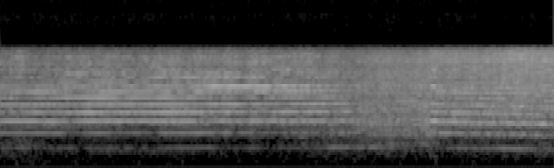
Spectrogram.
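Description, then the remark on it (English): A train goes by on tracks, its horn blaring in one long, steady, multi-toned blast that holds for several seconds, with rumbling rail noise underneath and no voices. “watch out for the trains.”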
